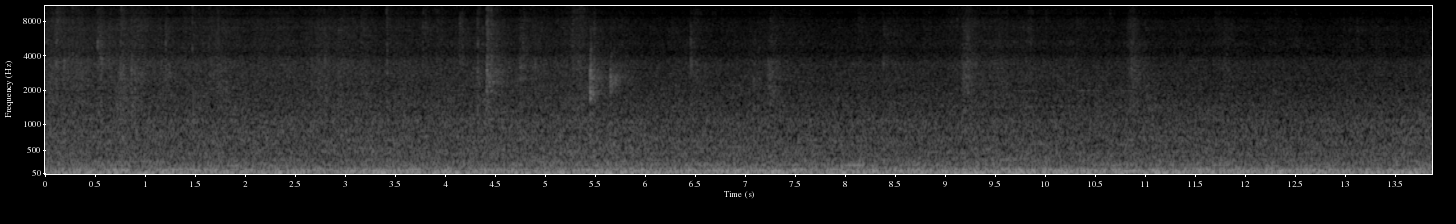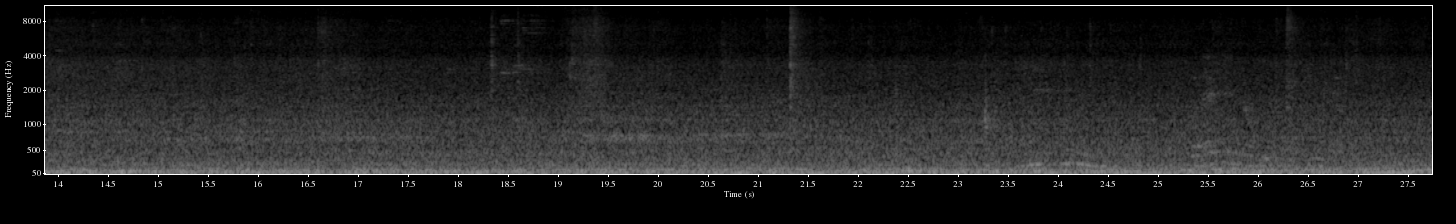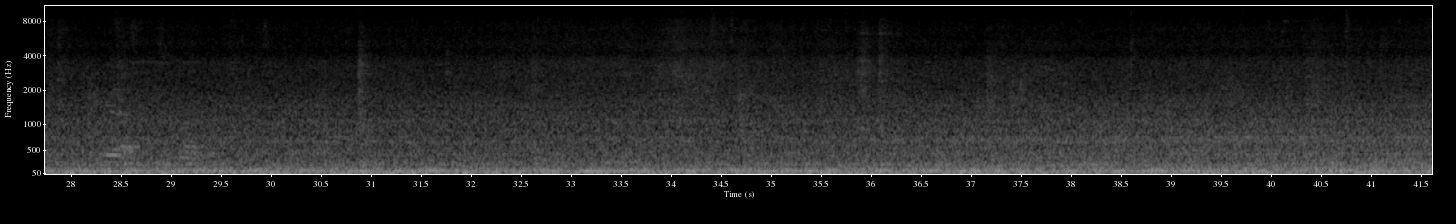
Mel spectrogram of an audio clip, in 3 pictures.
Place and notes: {
  "title": "Berlin Bürknerstr., backyard window - falling leaves",
  "date": "2012-10-21 22:45:00",
  "description": "wind, falling leaves, some inside voices, in the backyard at night.",
  "latitude": "52.49",
  "longitude": "13.42",
  "altitude": "45",
  "timezone": "Europe/Berlin"
}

